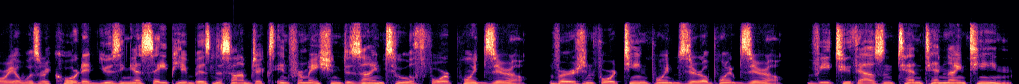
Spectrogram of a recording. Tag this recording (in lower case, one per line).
speech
